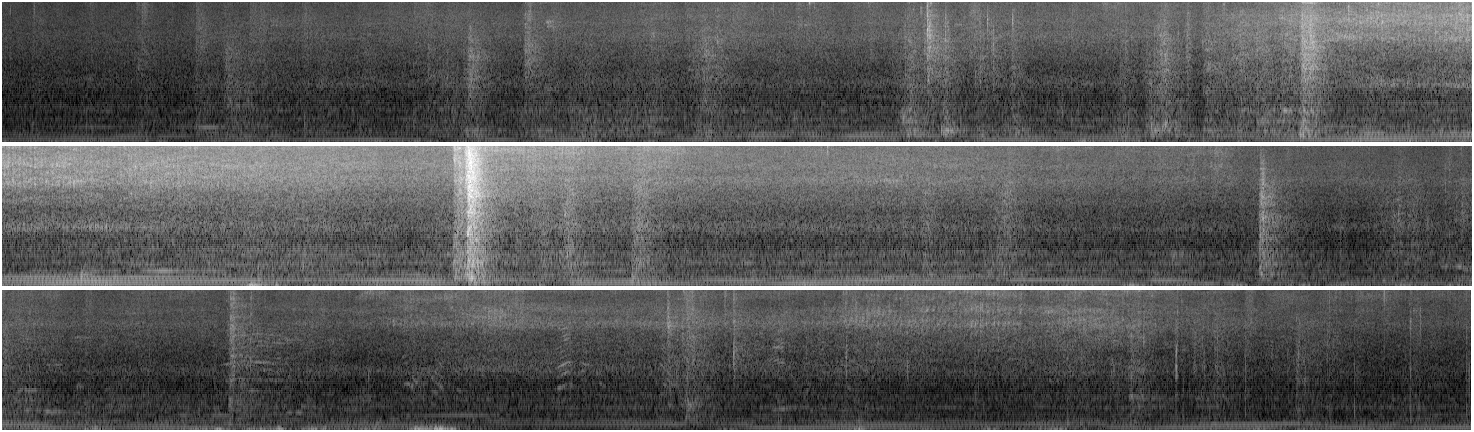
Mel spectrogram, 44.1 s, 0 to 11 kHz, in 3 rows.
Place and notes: Biella BI, Italia - Biella Piazzo 1
short walk from my studio to piazza cisterna, then piazza cucco, back to piazza cisterna and back to the studio. Zoomq3hd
